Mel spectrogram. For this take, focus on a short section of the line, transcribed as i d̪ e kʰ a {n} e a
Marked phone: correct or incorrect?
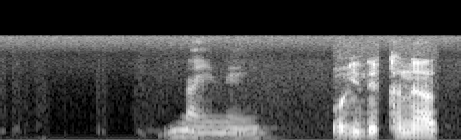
correct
